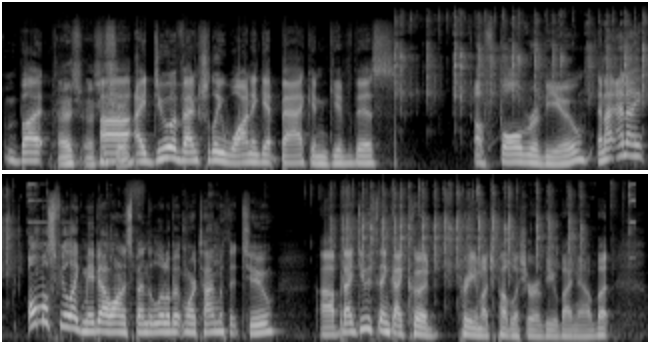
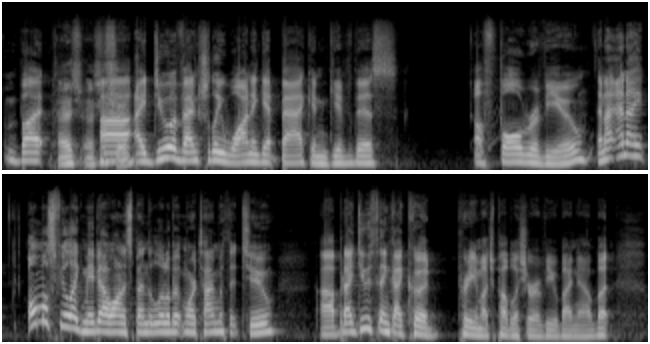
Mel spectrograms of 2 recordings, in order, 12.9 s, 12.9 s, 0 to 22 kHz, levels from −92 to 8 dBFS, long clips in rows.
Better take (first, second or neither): second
